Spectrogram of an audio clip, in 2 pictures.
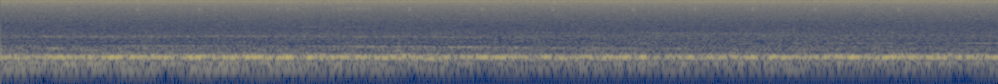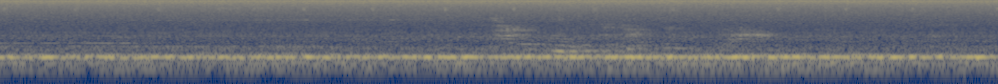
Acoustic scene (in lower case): subway train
